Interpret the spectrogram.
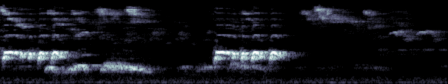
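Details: Zebra dove singing, played to help local birds start singing: two bursts of bubbling, rolling coos about two seconds apart, overlaid by busy high twittering from small birds.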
